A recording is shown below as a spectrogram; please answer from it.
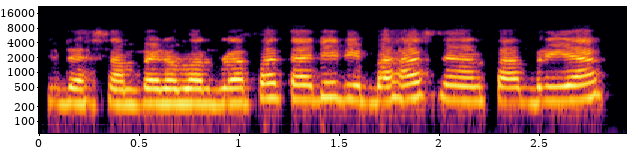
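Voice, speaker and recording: A woman's voice: sits high, steady tone, fairly quick, no echo. A woman teacher patiently telling her pupils to wait during an online class. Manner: patient, gentle. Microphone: video call.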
